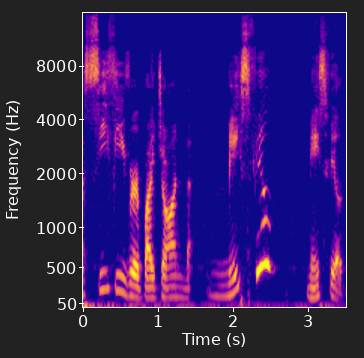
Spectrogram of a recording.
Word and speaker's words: Masefield: Masefield, if I'm not mistaken, that's how it's pronounced.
